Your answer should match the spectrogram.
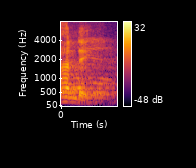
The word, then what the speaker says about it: Hyundai: Hyundai kan dibacanya Hyundai.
